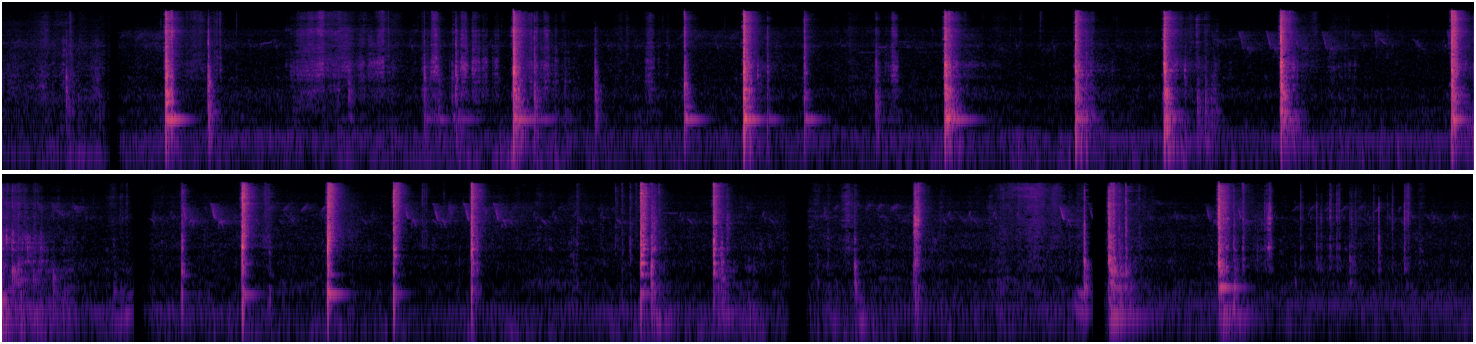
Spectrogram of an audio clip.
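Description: Green bamboo pole being chopped with a machete: sharp strikes, irregularly spaced about a second apart, each with a brief ring.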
